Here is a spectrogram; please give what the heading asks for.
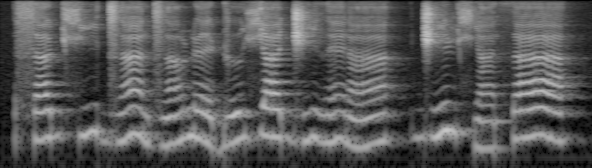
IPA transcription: s a˨˥ ɖ ç i˧˥˧ d͡z ã˧˥˧ d͡z ã˨˥ lˠ ɳ ɛ˧˩ ɖ ɵ˨˥ ç a˥ d͡ʒ i˧˥˧ ð ɛ̃˧˥˧ ɾ ã˨˥ | d͡ʒ ĩ˧˥˧ ɳ ç ã˩ θ a˧˥˧

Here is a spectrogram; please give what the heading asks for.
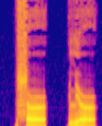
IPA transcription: ɬ ə˞ | lʲ ə˞

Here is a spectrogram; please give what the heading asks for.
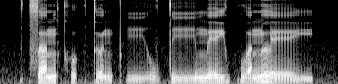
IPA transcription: t͡s ɐ˨˧ n kʰ ʊ˨ k̚ t̪ ɵ˨˩ n pʰ iː˨ w t̪ iː˨ m e˨˥ j kʷ ɐ˨˥ n l e˨ j

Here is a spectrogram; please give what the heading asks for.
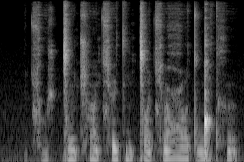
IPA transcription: t͡ɕʰ o̤ ʃ ǀ ẽ ʈ͡ʂʰ ã t͡ɕʰ ɛ tʲ ẽ ǀ ɑ t͡ɕʰ ə̃ ʕ ɑ t ŋ͡ǃ a̤ t x ə̃

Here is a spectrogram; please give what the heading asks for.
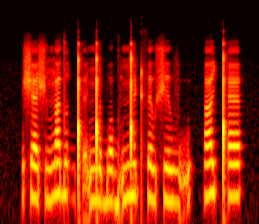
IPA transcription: ʃ æ ʃ ɘ ŋ a d ɔ ǃʼ ɛ̰ ŋ͡ǃ ɘ b ɔ ɡ ṵ ŋ͡ǃ i ʈ θ ɛ u̯ ʃ e u̯ v ṵ | a i̯ ǃʰ æ

